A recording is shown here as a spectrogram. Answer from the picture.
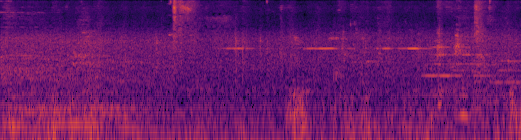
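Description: Nottingham Express Transit tram running along street track as it pulls into the stop: a steady low rumble of rolling wheels and motors, with a faint high whine in the second half.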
